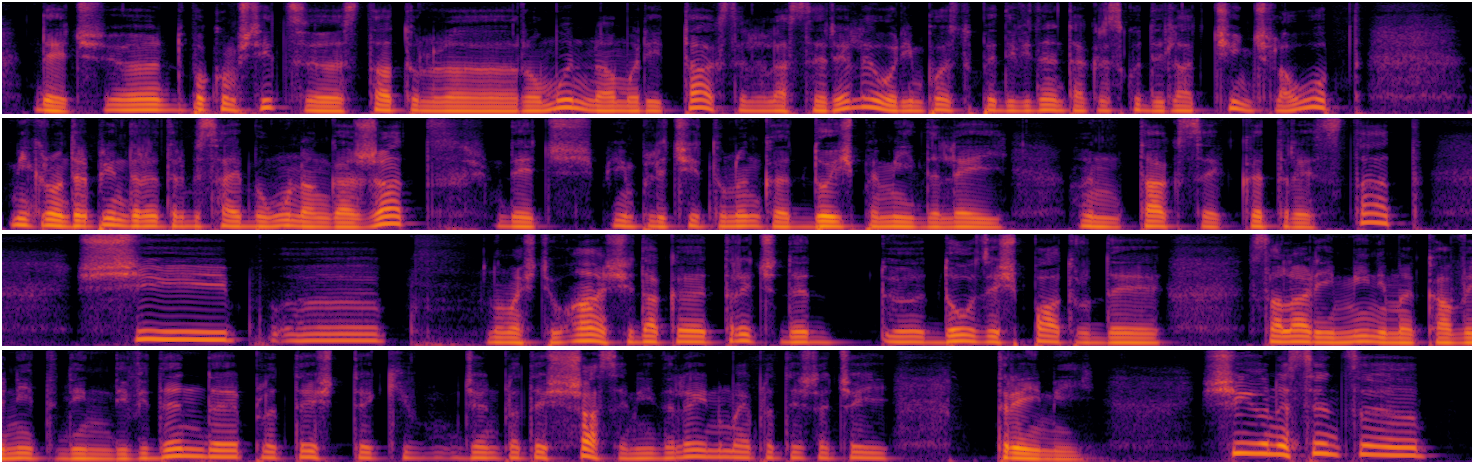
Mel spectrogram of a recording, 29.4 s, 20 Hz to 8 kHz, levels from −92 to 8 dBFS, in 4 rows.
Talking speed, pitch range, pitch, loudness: 145 wpm, 125-160 Hz, 135 Hz, -25 LUFS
